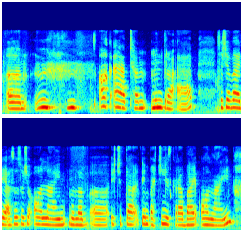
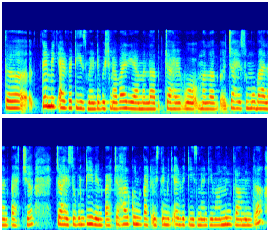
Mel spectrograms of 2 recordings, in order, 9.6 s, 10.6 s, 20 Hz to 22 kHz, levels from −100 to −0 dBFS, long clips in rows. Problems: none marked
